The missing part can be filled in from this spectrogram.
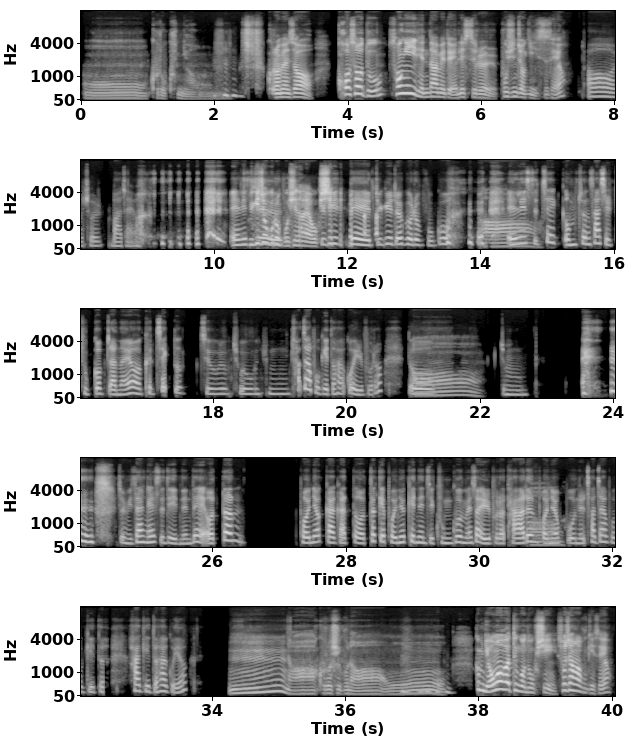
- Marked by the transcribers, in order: teeth sucking; laugh; other background noise; laugh; laughing while speaking: "주기적으로 보고"; laugh; laugh; laugh
- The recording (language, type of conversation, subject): Korean, podcast, 좋아하는 이야기가 당신에게 어떤 영향을 미쳤나요?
